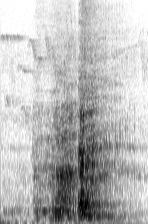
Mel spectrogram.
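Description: A tiger lets out a single deep, rumbling roar that swells and peaks midway before trailing off, loud with no speech over it.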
